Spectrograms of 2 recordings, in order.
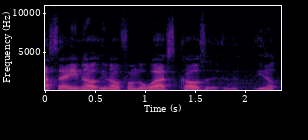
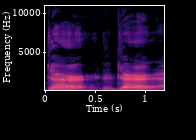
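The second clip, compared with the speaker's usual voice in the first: put-on Baltimore accent, very loud and drawn-out; 10 dB louder than usual. Mocking an accent heard in a show: imitating a Baltimore accent. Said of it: "that Baltimore accent".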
